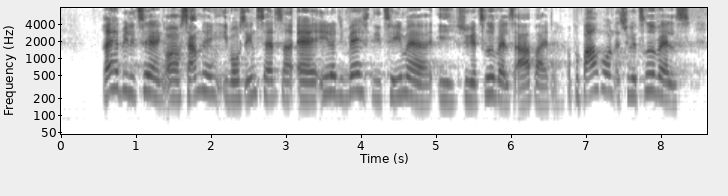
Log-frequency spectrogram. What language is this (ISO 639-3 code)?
dan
